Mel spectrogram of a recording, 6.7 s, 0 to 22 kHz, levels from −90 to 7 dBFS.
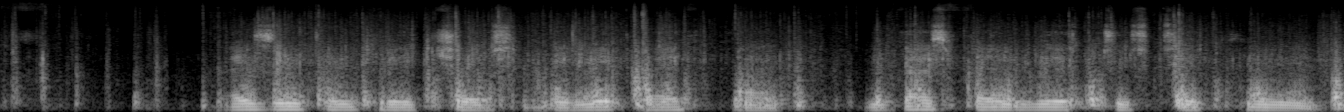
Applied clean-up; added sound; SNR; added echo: neural mask model RNNoise.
